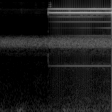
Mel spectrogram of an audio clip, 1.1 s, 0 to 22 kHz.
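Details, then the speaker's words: Mopar E-body (1970–74 Chrysler) ignition switch on the bench, tested with a beeping ohmmeter through the off, run and accessory positions: a clean, steady high beep with no dropouts; the circuit is good. "Hear the noise? Off. That's accessory, key back. That's off. So that's good. That circuit's right."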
